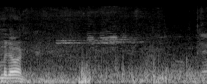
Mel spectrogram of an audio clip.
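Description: A voice speaks briefly at the start, then steady outdoor background noise, with a faint high tone for about a second.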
